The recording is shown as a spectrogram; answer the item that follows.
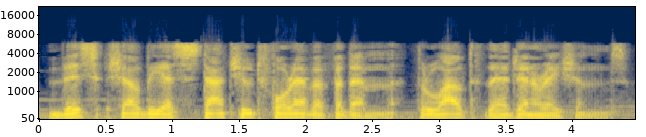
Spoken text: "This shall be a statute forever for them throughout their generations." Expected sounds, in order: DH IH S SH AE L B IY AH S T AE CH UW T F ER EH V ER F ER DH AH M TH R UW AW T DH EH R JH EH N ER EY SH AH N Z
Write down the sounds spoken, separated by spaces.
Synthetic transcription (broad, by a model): DH IH S SH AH L B IY AH S T AE CH UW T F ER EH V ER F ER DH AH M TH R UW AW T DH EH R JH EH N ER EY SH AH N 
